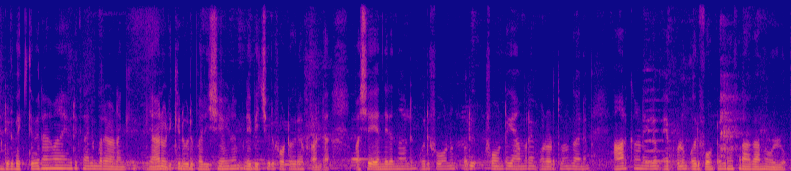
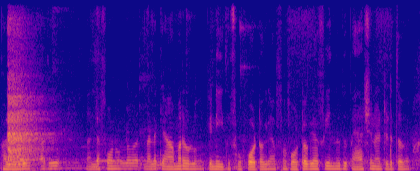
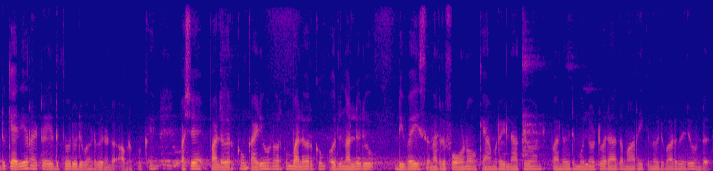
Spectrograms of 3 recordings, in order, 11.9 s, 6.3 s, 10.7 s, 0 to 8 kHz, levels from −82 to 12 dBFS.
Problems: background sounds at intervals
